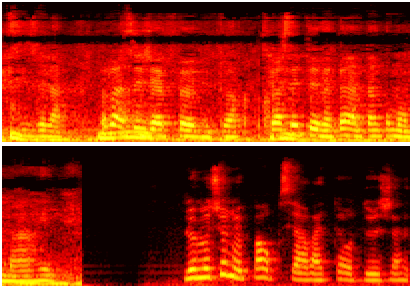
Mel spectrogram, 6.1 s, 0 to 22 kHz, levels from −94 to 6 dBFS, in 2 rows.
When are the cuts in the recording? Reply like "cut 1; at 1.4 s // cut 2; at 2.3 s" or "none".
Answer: cut 1; at 3.6 s

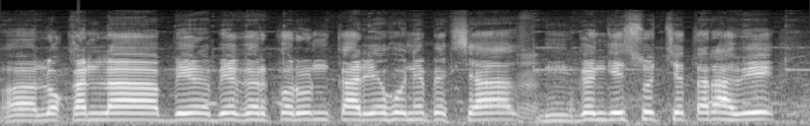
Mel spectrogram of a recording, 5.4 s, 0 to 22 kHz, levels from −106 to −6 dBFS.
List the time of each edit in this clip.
none

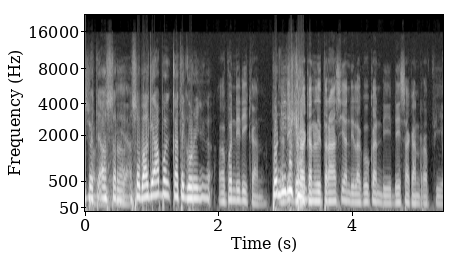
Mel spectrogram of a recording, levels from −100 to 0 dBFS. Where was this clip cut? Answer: none

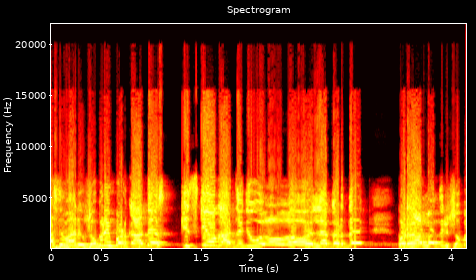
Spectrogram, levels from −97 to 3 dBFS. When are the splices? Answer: none

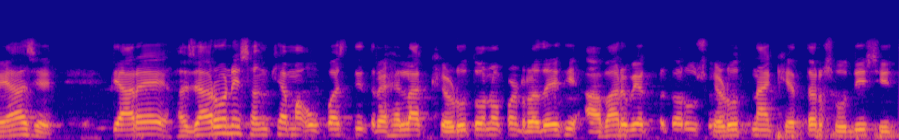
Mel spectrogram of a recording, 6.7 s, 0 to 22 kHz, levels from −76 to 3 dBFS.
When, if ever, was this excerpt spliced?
cut 1; at 5.3 s

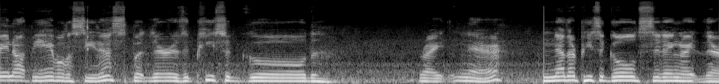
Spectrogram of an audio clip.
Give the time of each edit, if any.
cut 1; at 5.4 s

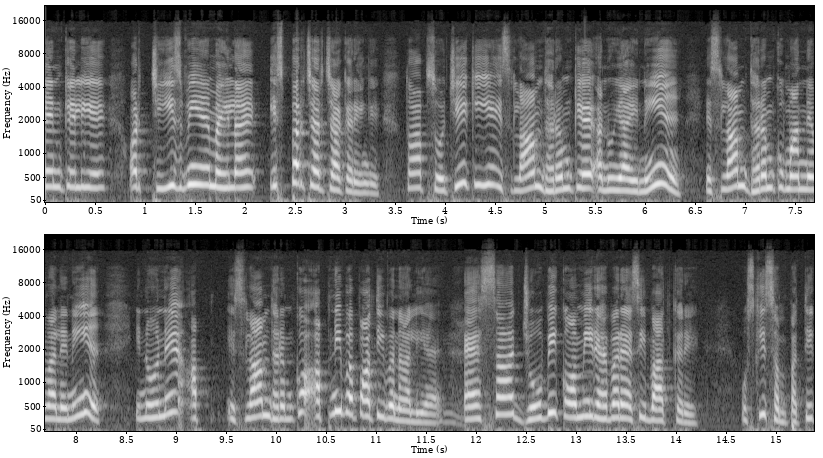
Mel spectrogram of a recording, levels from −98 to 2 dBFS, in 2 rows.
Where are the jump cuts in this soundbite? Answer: cut 1; at 11.8 s

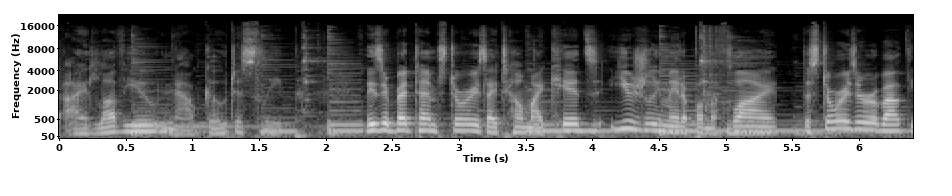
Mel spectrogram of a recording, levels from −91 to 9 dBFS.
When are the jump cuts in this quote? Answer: cut 1; at 5.5 s

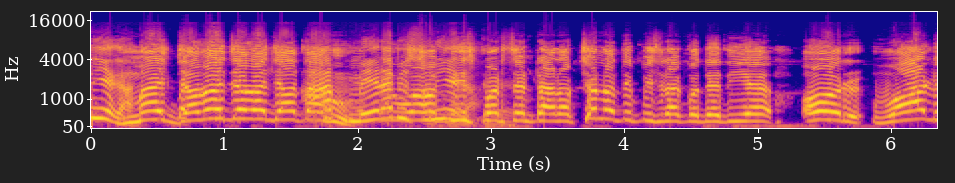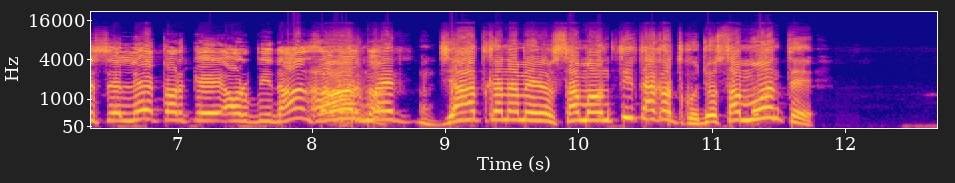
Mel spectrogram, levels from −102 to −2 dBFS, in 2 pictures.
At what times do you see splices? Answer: cut 1; at 2.4 s

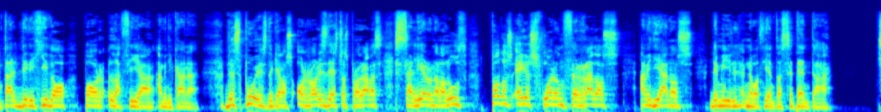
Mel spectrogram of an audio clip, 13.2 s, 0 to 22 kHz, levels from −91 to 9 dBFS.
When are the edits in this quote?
cut 1; at 7.2 s

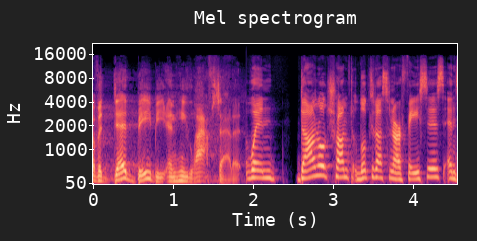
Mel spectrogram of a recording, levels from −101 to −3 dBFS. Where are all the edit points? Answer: cut 1; at 1.9 s

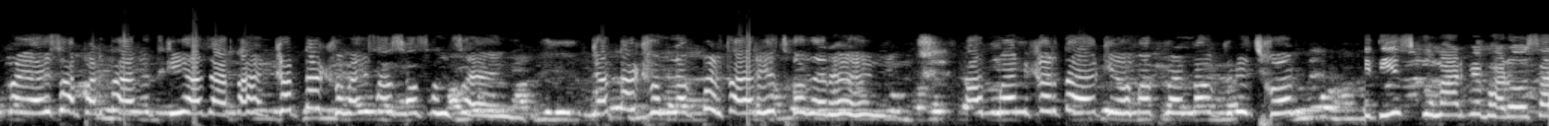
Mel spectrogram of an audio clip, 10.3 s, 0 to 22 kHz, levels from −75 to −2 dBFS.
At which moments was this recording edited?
cut 1; at 9.1 s

